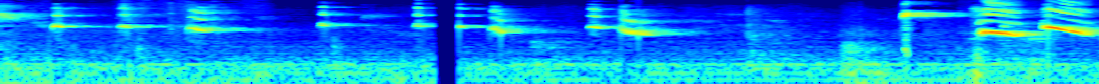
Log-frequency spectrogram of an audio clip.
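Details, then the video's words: Green-winged saltator singing to encourage a quiet caged saltator: irregular short chirps and downslurred notes, a brief gap, then loud sweeping whistles at the close. "MELHOR VÍDEO PARA ESQUENTAR TRINCA FERRO COM TRINCA FERRO CANTANDO"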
